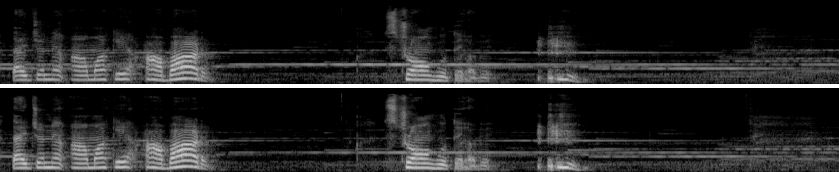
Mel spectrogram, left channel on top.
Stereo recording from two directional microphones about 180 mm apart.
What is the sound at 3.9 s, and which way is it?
Speech, 25° right (ahead or behind).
